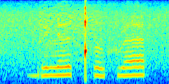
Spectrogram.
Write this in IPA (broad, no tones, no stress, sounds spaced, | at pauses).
b ʏ l ə ǃʰ o xʷ ɐ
